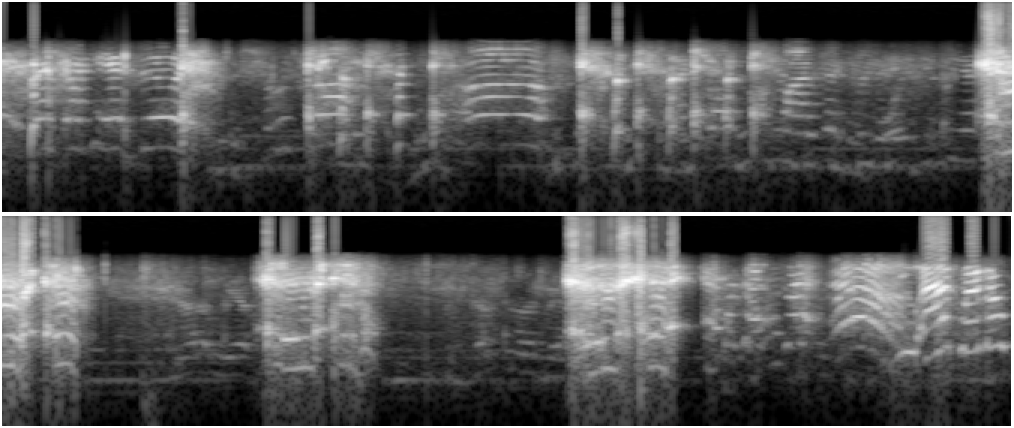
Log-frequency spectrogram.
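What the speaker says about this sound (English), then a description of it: "it hurts to cough. I don't want to cough." Several bursts of coughing and harsh throat clearing, loud and close, break up stretches of talking, with a few sharp, forceful coughs standing out among the chatter.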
